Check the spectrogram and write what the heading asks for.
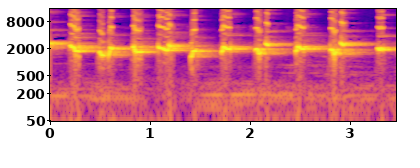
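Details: Yellow-vented bulbul (Pycnonotus goiavier) giving a long rolling song, used as a lure to make other bulbuls sing: loud, bubbly whistled notes, about three per second, each with a sharp start and a slight dip.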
